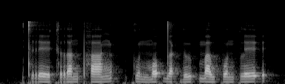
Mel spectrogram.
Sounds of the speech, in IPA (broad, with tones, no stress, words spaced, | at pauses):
treː˨˩kra˦˥npʰa˦˥ŋ | ku˨˩nmɔ˦˥ʔ da˨˩k̚lɯː˦˥p̚ma˧wpo˧n ple˦˥ʔ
